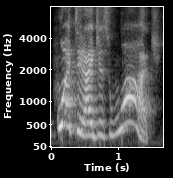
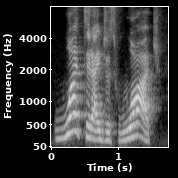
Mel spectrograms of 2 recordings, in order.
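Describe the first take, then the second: First: Higher, incredulous repeat; stunned, pitched-up disbelief. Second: Said in the usual way. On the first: Real, not acted. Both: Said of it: "can we just talk about it".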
